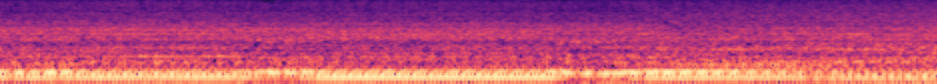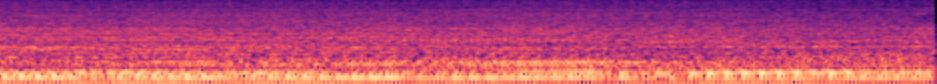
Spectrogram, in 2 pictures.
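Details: Idle after an exhaust leak repair: steady, even idle with a low, smooth exhaust note and no ticking or puffing from a leak.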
